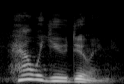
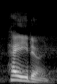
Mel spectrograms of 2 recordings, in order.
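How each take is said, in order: First: It sounds like a serious, caring question. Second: It sounds like a casual passing hello.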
